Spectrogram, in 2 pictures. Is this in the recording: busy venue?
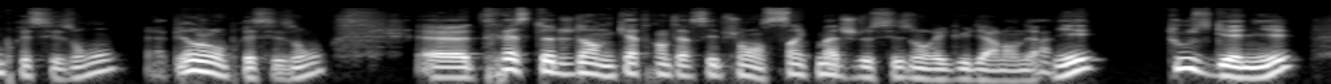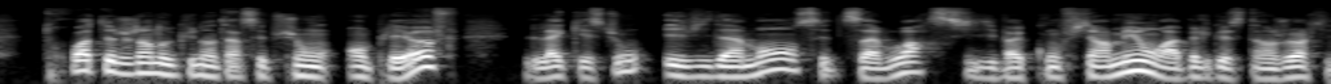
no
